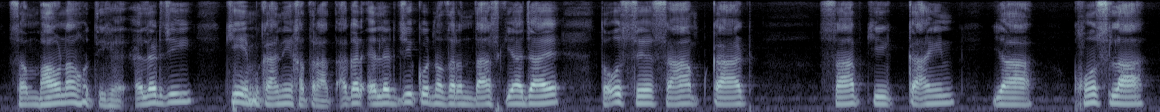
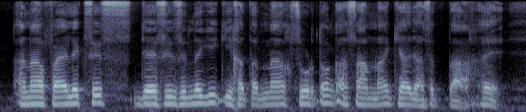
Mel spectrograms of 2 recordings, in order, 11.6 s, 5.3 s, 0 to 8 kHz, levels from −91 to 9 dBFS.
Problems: background sounds at intervals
